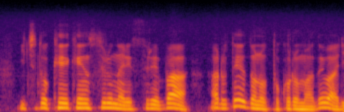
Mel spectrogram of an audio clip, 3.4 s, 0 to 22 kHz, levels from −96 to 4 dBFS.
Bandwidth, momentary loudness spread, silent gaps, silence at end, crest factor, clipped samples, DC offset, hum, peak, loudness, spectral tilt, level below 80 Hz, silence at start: 10 kHz; 5 LU; none; 0 s; 16 dB; under 0.1%; under 0.1%; none; -2 dBFS; -19 LUFS; -7.5 dB/octave; -54 dBFS; 0.2 s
